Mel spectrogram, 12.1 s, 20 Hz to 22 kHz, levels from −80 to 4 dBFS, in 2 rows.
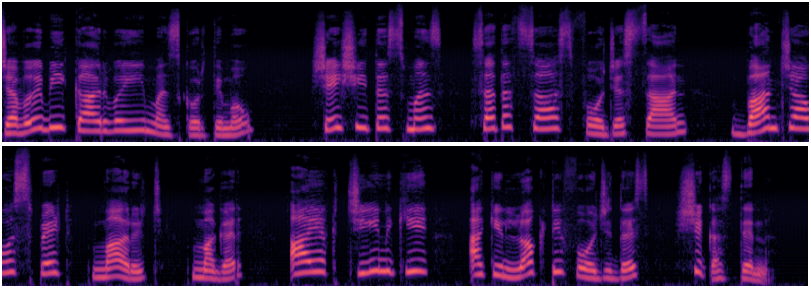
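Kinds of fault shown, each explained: DECT cordless phone buzz: radio bursts every 10 ms, rectified by the audio circuit, give a thin, harmonic-rich 100 Hz buzz sitting about 30 dB below the speech throughout.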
